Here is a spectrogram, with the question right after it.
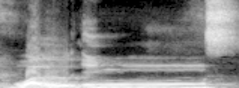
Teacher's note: Cara wakafnya begitu ya, wal ins, jangan begini, wal ins, jangan. Ikhfa-nya nggak boleh hilang, kan nun mati bertemu sin hukumnya ikhfa, jadi ikhfa-nya nggak boleh dihilangkan.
